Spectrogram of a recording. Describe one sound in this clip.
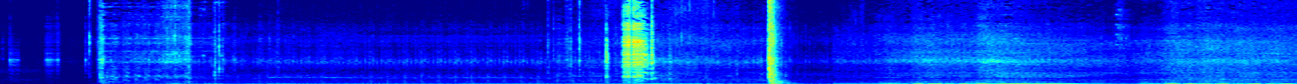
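A car engine cranks, starts and idles with a low rumble.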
